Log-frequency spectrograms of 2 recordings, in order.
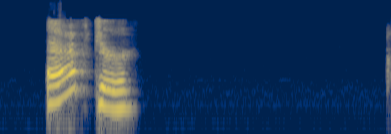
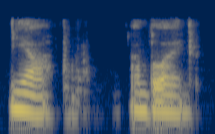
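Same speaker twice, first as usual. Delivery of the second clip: quiet aside; 4 semitones lower, 10 dB quieter than usual. Real, not acted. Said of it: "glasses that I should be wearing".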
